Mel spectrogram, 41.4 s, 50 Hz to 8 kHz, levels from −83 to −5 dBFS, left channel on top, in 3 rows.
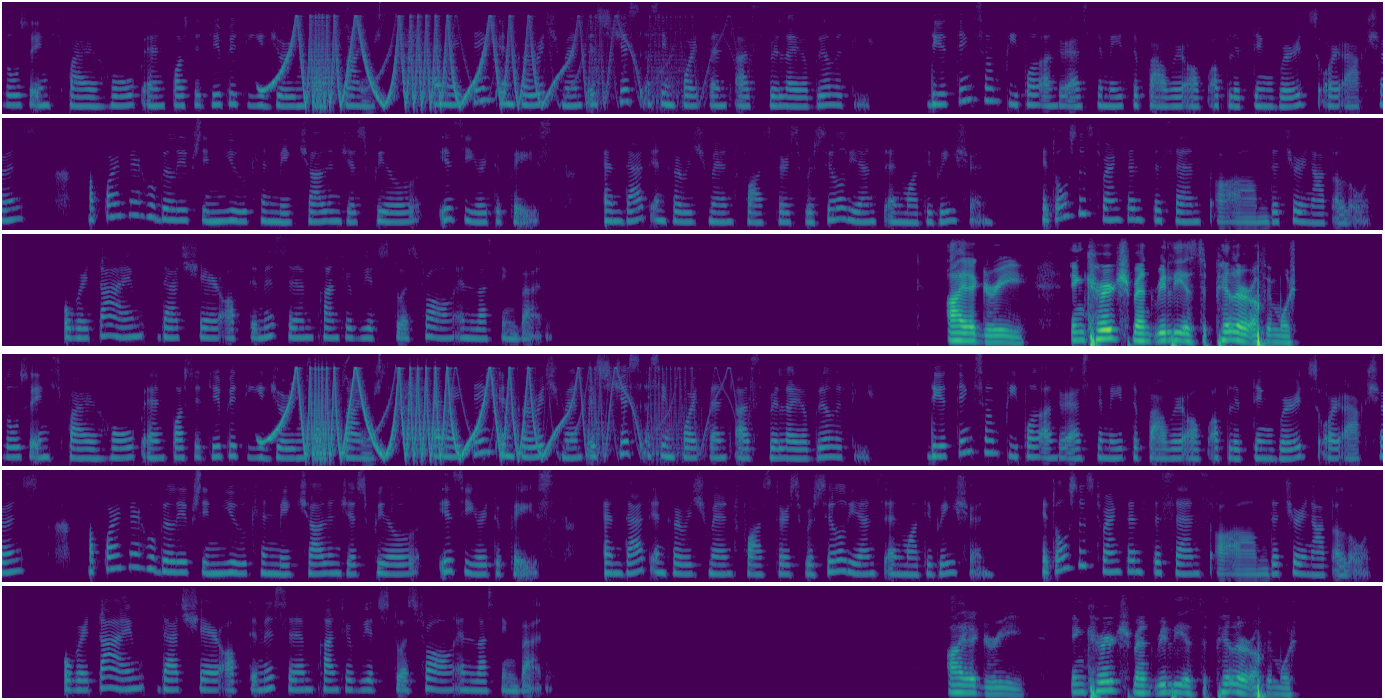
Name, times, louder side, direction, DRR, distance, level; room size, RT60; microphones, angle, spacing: voice 1, 0.0-8.7 9.3-14.5 14.8-19.5 19.8-23.7 24.2-27.5 28.2-33.1, right 2 dB, 15° right, 0.5 m, -51 dB
sound 1, 2.5-7.5, right 4 dB, 35° right, 0.9 m, -47 dB
voice 2, 37.1-37.8 38.3-40.6, left 8 dB, 90° left, 0.4 m, -34 dB
5.5 x 2.9 x 3.0 m
head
